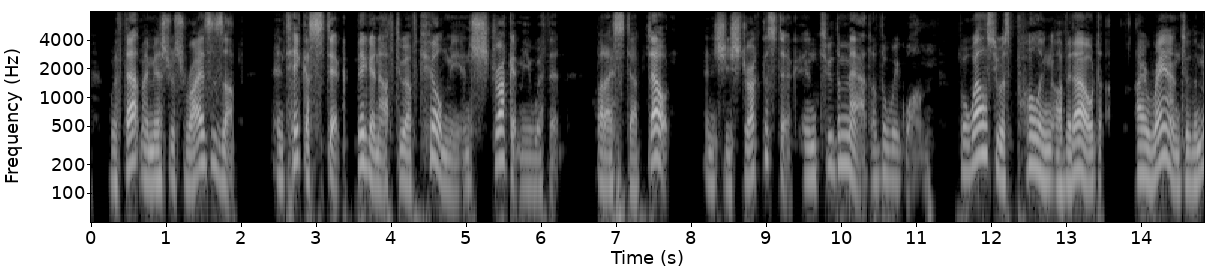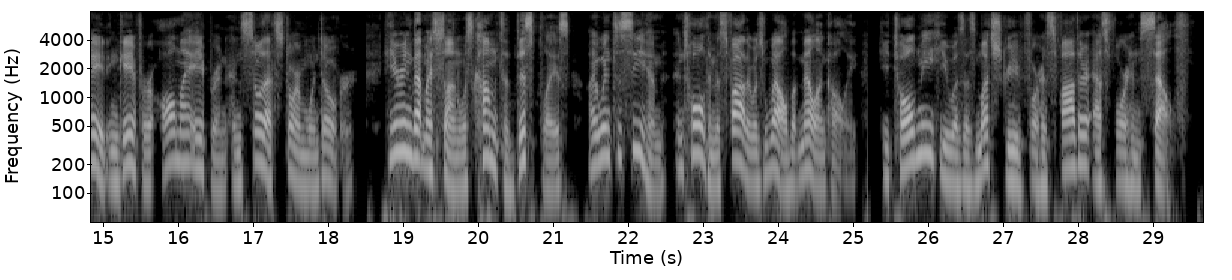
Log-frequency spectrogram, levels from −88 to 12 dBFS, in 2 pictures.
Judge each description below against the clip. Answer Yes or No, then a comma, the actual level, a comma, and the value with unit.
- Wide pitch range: Yes, wide, 8.0 semitones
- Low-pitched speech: No, medium, 150 Hz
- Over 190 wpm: Yes, average, 200 wpm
